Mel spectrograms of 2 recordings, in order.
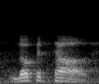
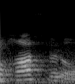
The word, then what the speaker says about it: L'Hôpital: And so the guy's name was L'Hôpital, or at least I think that's how you pronounce it. I don't know French, but I've tried trying to figure out how to pronounce it correctly. El Hospital.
